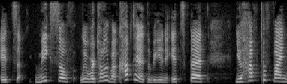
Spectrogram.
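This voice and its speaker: A woman speaks with a non-native accent and lively intonation. The sound is dry and close with no echo, on a very clean recording with a silent background. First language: not English. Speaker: arts organization director and musician. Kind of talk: casual chat. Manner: halting.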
